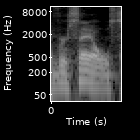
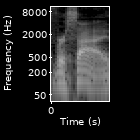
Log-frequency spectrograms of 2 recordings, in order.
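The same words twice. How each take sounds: First: It is said with a local Kentucky pronunciation. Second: It is said with a French pronunciation. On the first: This is the name of the town in Kentucky. "But we say Versailles" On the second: This is the name of the palace in France. "In France, it's Versailles"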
